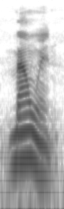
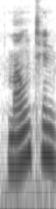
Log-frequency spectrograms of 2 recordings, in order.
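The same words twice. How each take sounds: First: The t is stopped, followed by a strong n. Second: The t is fully released before the n.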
